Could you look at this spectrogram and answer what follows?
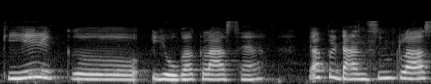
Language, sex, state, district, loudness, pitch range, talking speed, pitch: Hindi, female, Bihar, Patna, -15 LUFS, 230-280 Hz, 150 wpm, 245 Hz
